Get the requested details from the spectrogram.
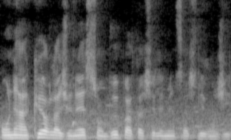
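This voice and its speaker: A man with an Argentine accent speaks at a fairly quick pace and fairly high pitch, with fairly even intonation over noticeable background noise. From Argentina. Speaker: youth ministry leader. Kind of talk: interview. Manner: hesitant, many fillers.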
